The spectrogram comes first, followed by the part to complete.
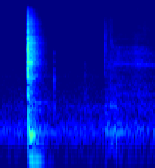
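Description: A single sharp keystroke click on a computer keyboard, the Enter key sending a typed command, followed by a faint tick.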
